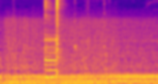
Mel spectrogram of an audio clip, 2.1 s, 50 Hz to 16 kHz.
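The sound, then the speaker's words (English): A motorcycle riding back to Warsaw, Poland, through green forests, its engine holding a steady, loud low rumble with a brief higher-pitched whine rising over it early on, then settling back into the even drone. “Just over 2.5 hours spent on the motorcycle back to Warsaw today, riding through green forests.”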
